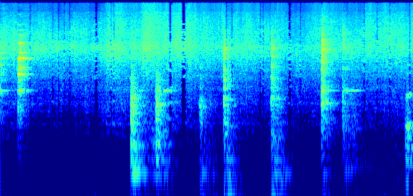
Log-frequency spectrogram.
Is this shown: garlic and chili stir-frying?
yes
